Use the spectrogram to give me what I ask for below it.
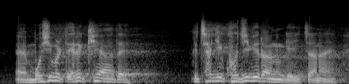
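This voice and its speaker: A man at a medium pitch with lively intonation, plus audible room echo and noticeable background noise. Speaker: pastor. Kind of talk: sermon.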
